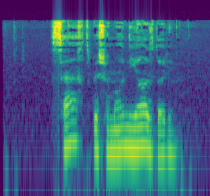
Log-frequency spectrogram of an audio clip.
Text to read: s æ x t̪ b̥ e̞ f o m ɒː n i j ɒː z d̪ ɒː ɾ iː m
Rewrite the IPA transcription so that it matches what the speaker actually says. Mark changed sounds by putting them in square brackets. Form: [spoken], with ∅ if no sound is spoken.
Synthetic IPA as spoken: s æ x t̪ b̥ e̞ [ʃ] o m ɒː n i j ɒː z d̪ ɒː ɾ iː m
